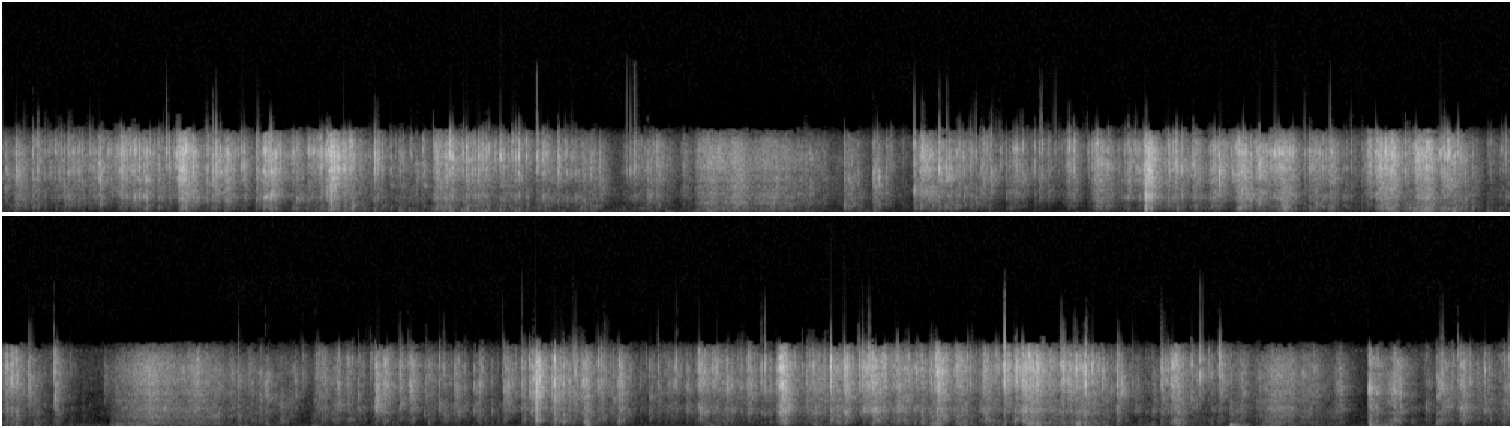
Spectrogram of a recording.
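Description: Foil card wrappers crinkle and rustle close by as hands tear them open.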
